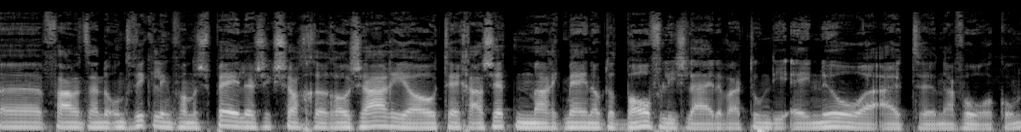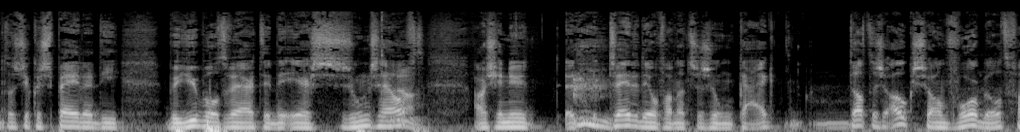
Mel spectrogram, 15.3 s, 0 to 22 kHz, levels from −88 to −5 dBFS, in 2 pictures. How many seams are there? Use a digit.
0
